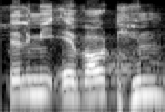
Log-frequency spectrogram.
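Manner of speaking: each English word said slowly for the class; slow model sentence. Shown as a demonstration. Teacher to children, modelling an English sentence slowly. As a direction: spell it out slowly for learners. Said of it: "ठीक है".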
